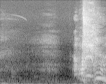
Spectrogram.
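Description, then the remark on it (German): A single loud sneeze bursts out after a second or so of near silence, a sharp breathy explosion that trails off quickly. “Gesundheit, mein Bestes. Es tut mir leid.”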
